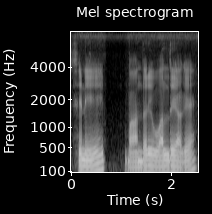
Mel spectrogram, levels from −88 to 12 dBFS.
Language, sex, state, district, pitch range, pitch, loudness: Chakma, male, Tripura, Unakoti, 85-95 Hz, 90 Hz, -16 LUFS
